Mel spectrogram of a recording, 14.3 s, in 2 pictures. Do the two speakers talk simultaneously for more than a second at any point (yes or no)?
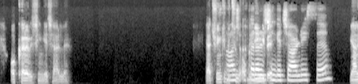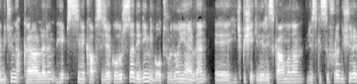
yes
